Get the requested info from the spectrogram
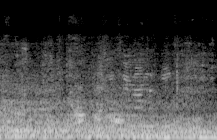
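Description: Faint voices over a steady low rumble of outdoor background noise.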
